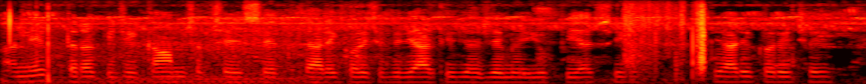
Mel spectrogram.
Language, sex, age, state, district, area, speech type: Maithili, male, 18-30, Bihar, Madhubani, rural, spontaneous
